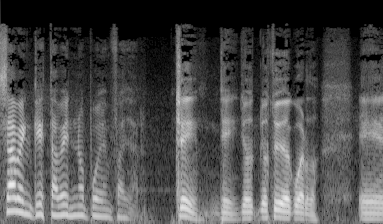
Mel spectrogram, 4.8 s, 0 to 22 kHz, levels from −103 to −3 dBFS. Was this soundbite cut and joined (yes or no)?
no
